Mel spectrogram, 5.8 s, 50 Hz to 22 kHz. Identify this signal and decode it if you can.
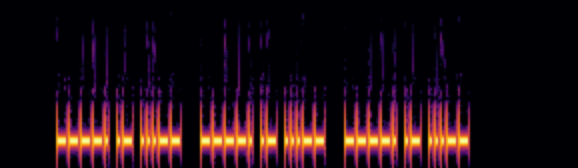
Morse code, heard as a keyed tone, about 40 wpm, 700 Hz. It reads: 9A3 9A3 9A3
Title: Callsign Prefixes for Top 25 DXCC - Repeated 3x - 40wpm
